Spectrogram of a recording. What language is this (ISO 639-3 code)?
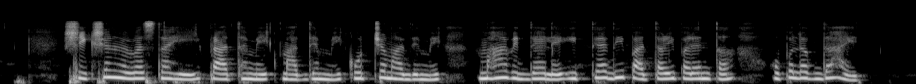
mar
